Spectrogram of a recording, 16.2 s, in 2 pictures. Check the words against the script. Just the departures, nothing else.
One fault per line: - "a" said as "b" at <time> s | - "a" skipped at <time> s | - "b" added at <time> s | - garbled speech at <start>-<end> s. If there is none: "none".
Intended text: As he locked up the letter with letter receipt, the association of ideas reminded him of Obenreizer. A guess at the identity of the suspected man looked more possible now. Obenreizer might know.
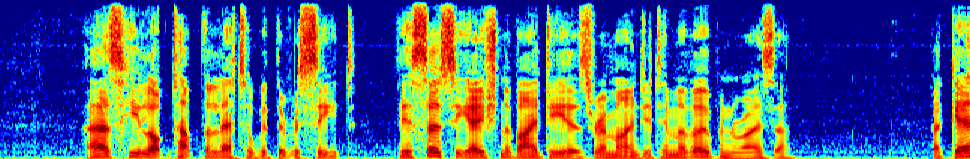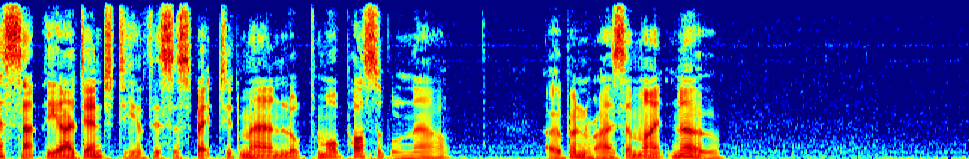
- "letter" said as "the" at 2.3 s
